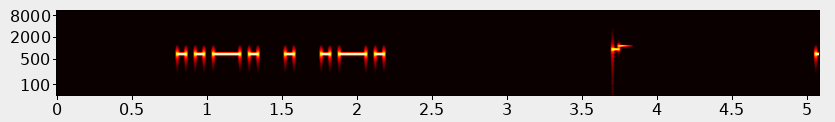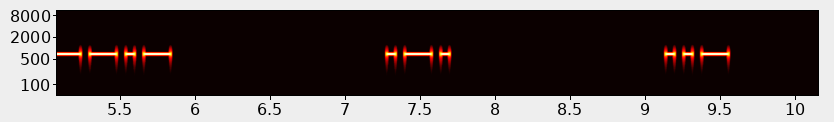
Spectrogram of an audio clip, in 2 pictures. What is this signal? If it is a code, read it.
Morse code, heard as a keyed tone, about 20 wpm, spaced as for 9 wpm, 700 Hz. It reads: FER QRU
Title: Top 90 QSO Elements - 8x Character Spacing - 20wpm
